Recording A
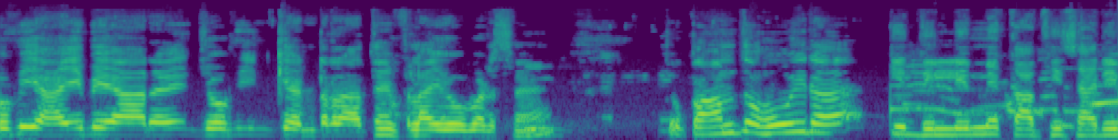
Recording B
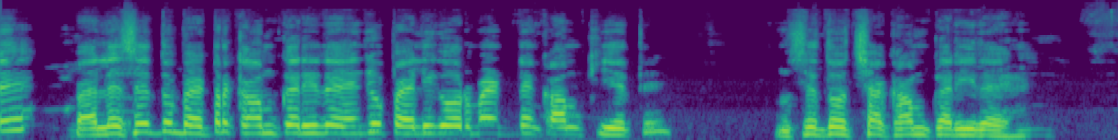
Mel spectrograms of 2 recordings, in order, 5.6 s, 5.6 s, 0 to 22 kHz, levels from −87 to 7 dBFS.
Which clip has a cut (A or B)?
A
